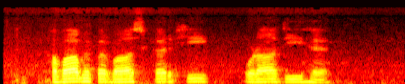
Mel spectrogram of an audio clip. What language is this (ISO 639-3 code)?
urd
